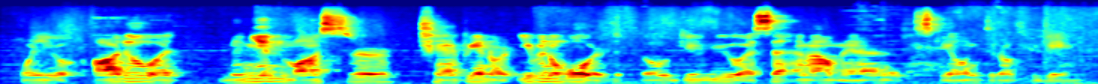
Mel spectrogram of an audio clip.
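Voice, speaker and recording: Music plays in the background as a man talks at a moderate pace. His medium-pitched voice keeps a fairly even intonation. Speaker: gamer. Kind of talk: game tutorial narration. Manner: stuttering.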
